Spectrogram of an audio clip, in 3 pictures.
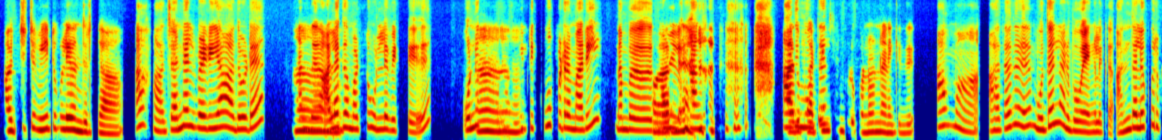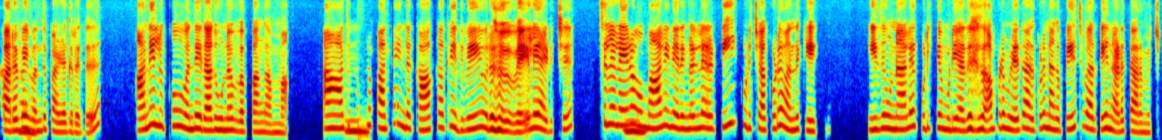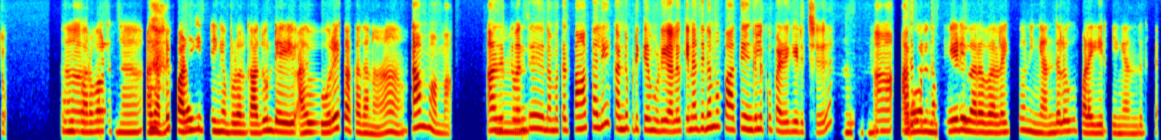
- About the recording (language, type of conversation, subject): Tamil, podcast, பறவைகளின் குரலை கவனிக்க தினமும் சிறிது நேரம் ஒதுக்கினால் உங்களுக்கு என்ன பயன் கிடைக்கும்?
- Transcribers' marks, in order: laughing while speaking: "பாருங்க"; distorted speech; in English: "அட்டென்ஷன்"; chuckle; chuckle; chuckle; in English: "டேய்"; "டெய்லி" said as "டேய்"; static; drawn out: "ம்"; "முடியுற" said as "முடிய"; "வரைக்கும்" said as "வளைக்கும்"; "அதுகிட்ட" said as "அந்துகிட்ட"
